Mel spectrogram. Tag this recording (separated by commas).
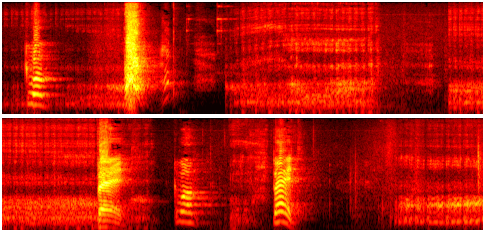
Animal, Dog, Speech, pets, Growling, Bow-wow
